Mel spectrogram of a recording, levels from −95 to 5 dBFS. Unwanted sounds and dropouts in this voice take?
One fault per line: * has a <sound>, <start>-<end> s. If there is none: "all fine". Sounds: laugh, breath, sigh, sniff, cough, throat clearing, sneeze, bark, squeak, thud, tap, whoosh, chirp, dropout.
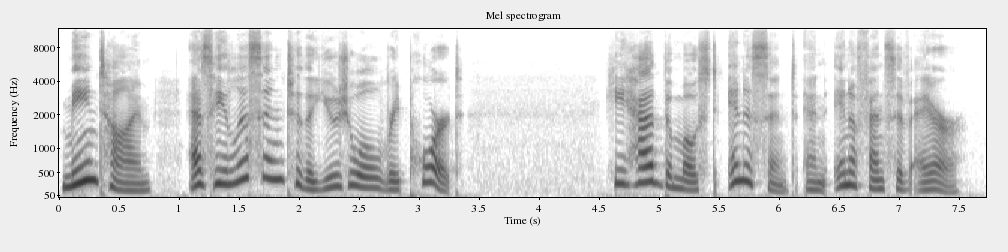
all fine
